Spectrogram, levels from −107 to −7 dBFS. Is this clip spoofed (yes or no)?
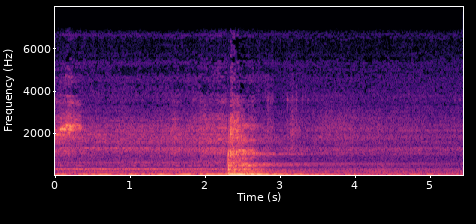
no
